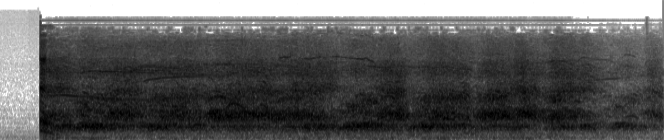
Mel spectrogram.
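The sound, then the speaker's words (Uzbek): A crowd at a political rally roars and shouts in a dense, continuous mass of voices, loud throughout and easing slightly at the end. “Uning so'zlarini xalq olqishlar bilan kutib olgan, kimni uraylik ayting uramiz, kim uchun jon fido qilaylik ayting qilamiz deya shiorlar yangradi.”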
